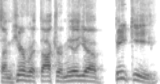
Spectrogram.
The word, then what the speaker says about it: Bueche: here with dr amelia beaky she pronounces it beaky but it's b-u-e-c-h-e-d-o an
